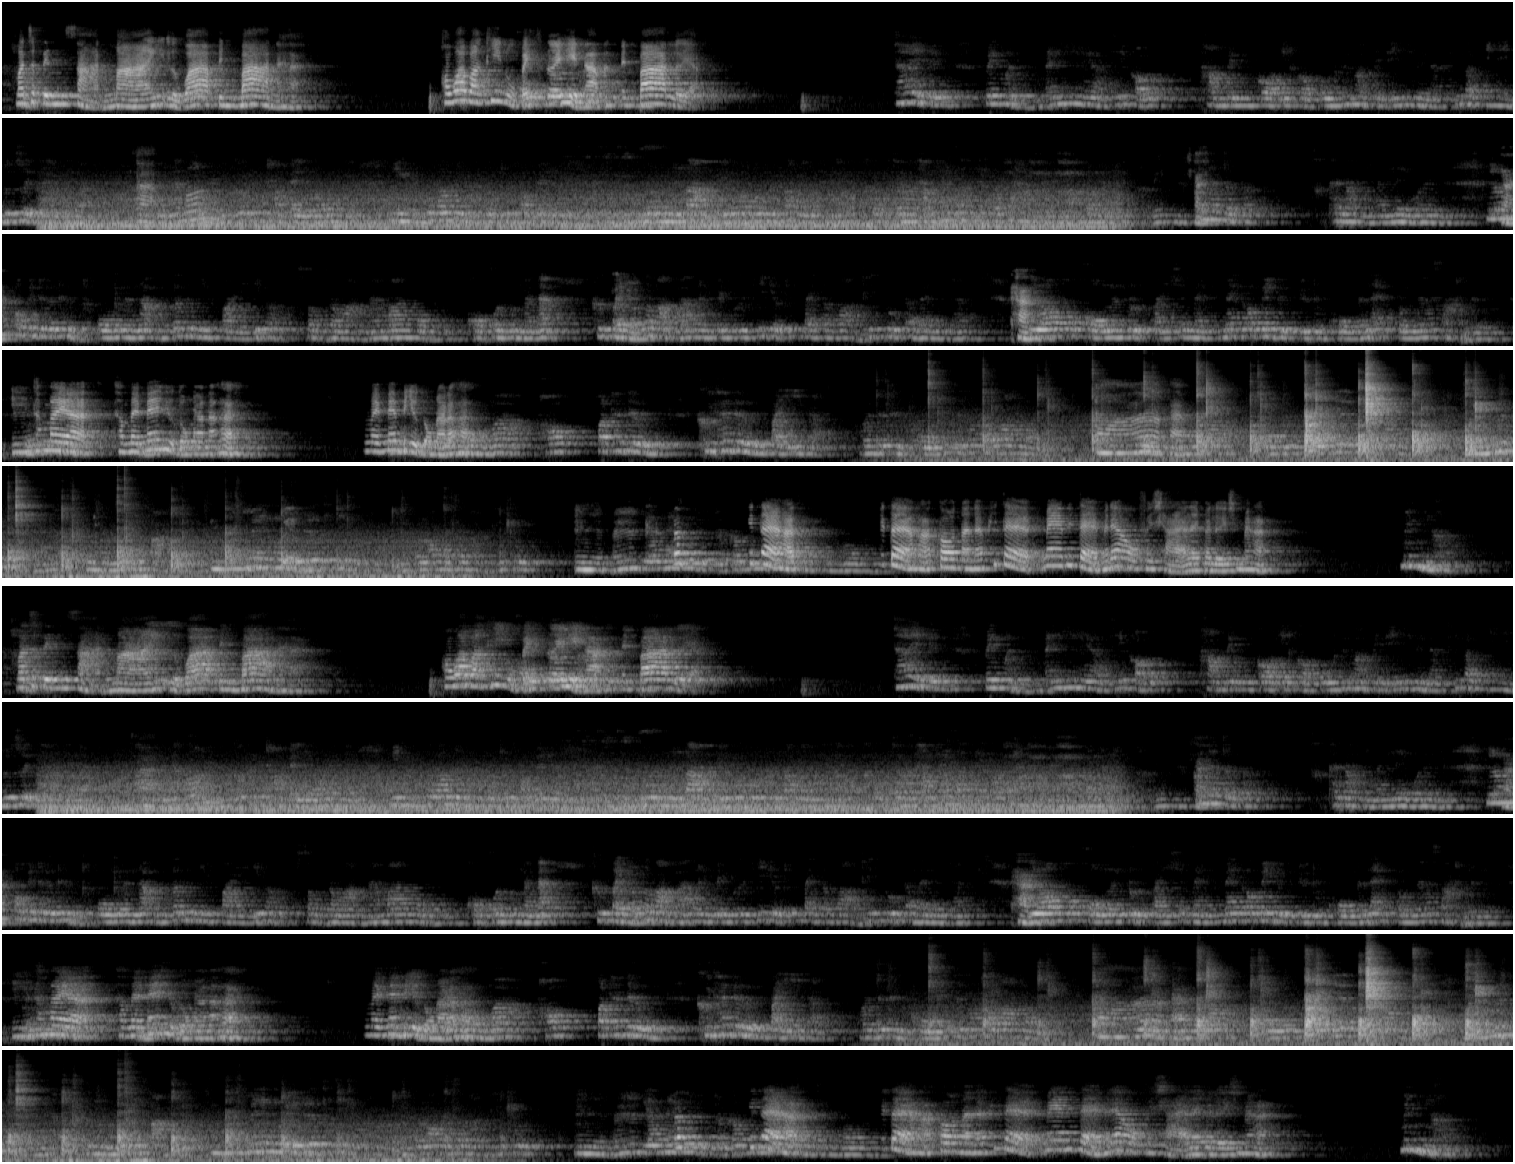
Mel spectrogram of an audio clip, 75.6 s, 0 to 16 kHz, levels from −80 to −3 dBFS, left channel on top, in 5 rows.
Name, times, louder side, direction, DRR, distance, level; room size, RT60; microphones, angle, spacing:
voice 1, 0.1-3.0 4.4-7.0 14.9-15.2 16.5-17.3 19.0-19.4 26.6-27.2 30.1-30.3 36.4-36.7 40.3-40.6 45.4-46.2 46.5-47.7 49.0-50.0 56.3-57.2 62.5-63.6 66.2-66.8 67.2-67.3 68.0-68.4 69.3-73.1, left 4 dB, 85° left, 7 dB, 0.3 m, -32 dB
voice 2, 5.1-6.6 8.9-11.5 12.0-14.7 15.1-16.0 16.4-20.9 21.3-26.6 27.0-27.6 28.2-33.0 33.2-46.1 46.7-47.8 49.2-50.9 51.3-53.5 53.9-55.9 56.6-57.7 57.9-62.3 62.8-65.7 66.2-69.3 74.4-74.9, left 1 dB, 85° right, -7 dB, 1.2 m, -41 dB
sound 1, 15.4-26.3, equal, 20° right, 0.4 m, -38 dB
sound 2, 53.6-66.0, left 1 dB, 30° left, 0.5 m, -36 dB
3.1 x 2.8 x 2.5 m, 1.2 s
head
